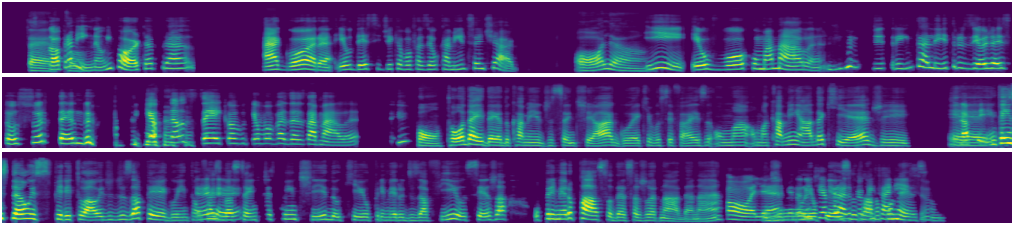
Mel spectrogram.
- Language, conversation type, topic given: Portuguese, podcast, Como você mistura conforto e estilo?
- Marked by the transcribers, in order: chuckle; laughing while speaking: "que eu não sei"; laugh; other noise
